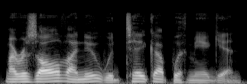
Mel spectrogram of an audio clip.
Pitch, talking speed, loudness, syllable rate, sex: 110 Hz, 240 wpm, -18 LUFS, 5.5 syllables/s, male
